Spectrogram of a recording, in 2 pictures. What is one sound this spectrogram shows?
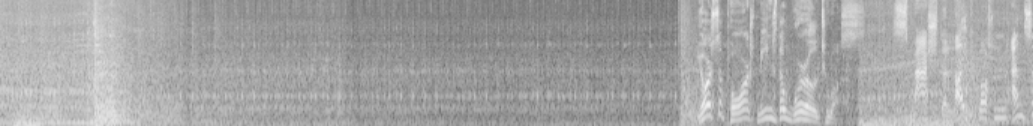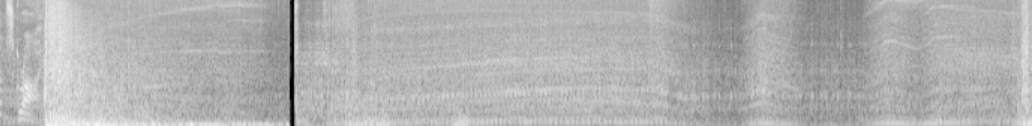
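A truck engine roars as it drives.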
